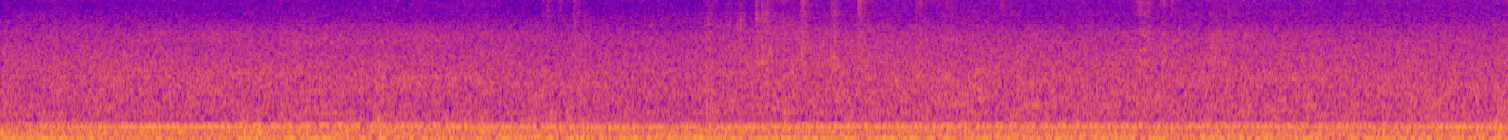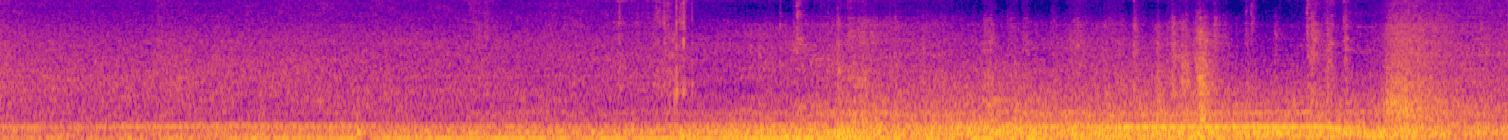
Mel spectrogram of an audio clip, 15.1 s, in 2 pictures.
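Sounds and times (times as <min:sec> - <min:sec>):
train carriage hum: 0:00.0 - 0:15.0.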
